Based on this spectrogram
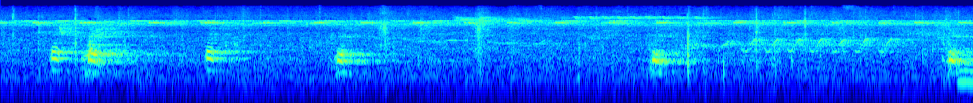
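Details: Rhinoceros hornbill calling: harsh, nasal honks with rich overtones, repeated at uneven intervals of one to three seconds, some doubled. A steady high insect drone continues throughout.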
